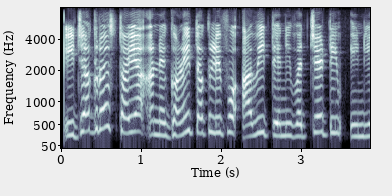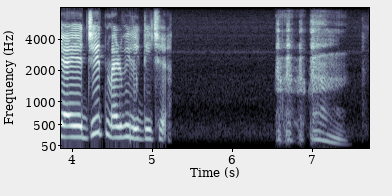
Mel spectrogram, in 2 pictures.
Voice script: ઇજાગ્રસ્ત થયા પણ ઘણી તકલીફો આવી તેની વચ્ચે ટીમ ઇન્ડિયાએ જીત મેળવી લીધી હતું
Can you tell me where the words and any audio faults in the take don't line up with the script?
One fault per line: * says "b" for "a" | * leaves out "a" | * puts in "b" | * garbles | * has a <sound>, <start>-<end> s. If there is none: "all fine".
* says "અને" for "પણ"
* says "છે" for "હતું"
* has a throat clearing, 6.5-7.5 s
